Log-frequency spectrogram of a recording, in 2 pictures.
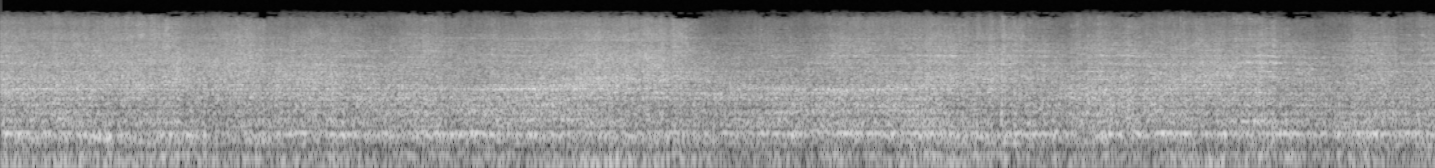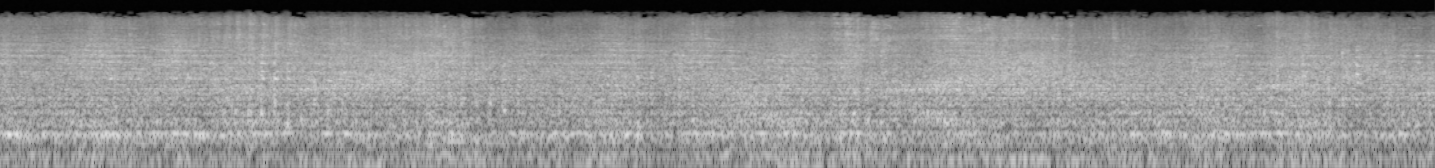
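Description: Freight train of tank cars rolling past at speed: a steady rumble and clatter of steel wheels over the rails, with a constant low hum beneath it.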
